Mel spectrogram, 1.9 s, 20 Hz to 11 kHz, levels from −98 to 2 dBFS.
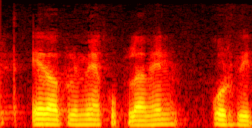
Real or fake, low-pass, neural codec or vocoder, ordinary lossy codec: fake; 9.9 kHz; vocoder, 24 kHz, 100 mel bands, Vocos; AAC, 32 kbps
